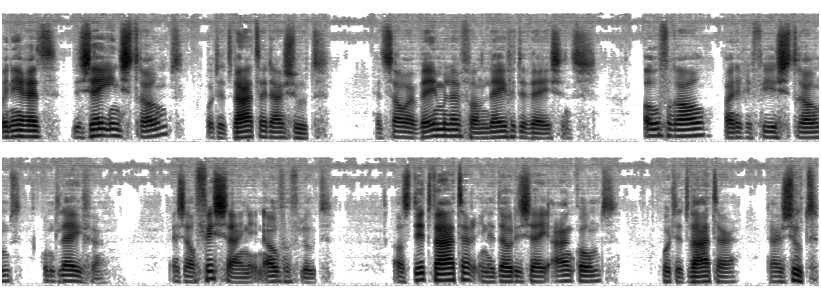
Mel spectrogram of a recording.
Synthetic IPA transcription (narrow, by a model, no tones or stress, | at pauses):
ʋɑnɪːɹɦətdəzejɪnstrowmt | ʋɔɹtɦətʋaːtəɹdaːɹzut | ɦətsɑlˠɛɹʋejmələvɑnlejvəndəʋejzəns | ʔowvərɑlˠʋaːɹdəriv̥iːɹstrowmt | kɔmtlejvən | ʔɛɹzɑlˠv̥ɪsɛjnɪ̰nʔo̰wvəɹvlut | ʔɑ̰lˠzdɪtʋaːtəɹɪ̰ndədowdəzejʔaːŋkɔmt | ʋɔɹtɦətʋaːtəɹ | d̥aːɹzut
